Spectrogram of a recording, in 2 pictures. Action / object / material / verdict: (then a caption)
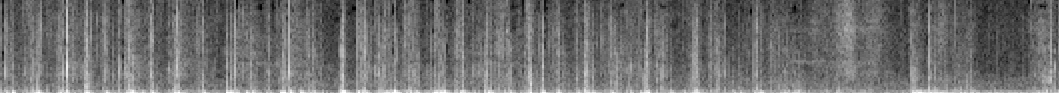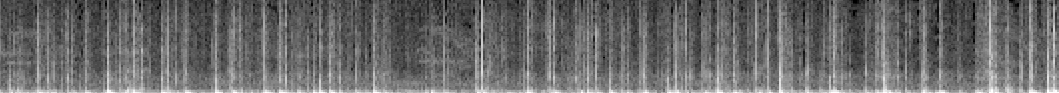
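tap / glitter-filled vinyl makeup pouch / vinyl / none. Long painted acrylic nails tap and scratch across the glittery surface of a small, flat, pink glitter-filled clear vinyl (PVC) zippered makeup pouch with gold corners, held close to the microphone. Rapid, irregular crisp clicks and taps with a dull, low thump carry on throughout, easing briefly into softer scratching just before the halfway point.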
